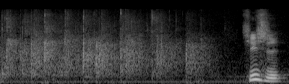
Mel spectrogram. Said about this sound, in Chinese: 哦，我们拍拍手，谢谢他了。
